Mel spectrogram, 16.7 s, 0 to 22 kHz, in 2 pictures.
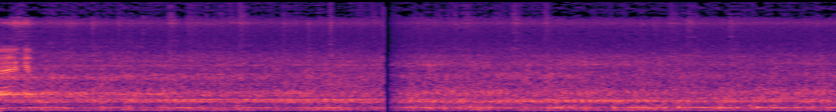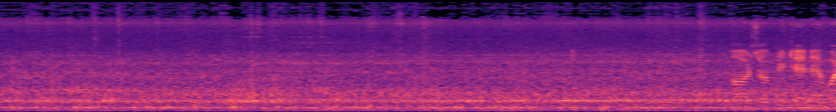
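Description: Inside an RRTS rapid rail train cruising around 130 km/h, a loud steady low rumble and hum of the running carriage fills the cabin, with one brief dropout early on; a voice talks over the continuous travel noise.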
